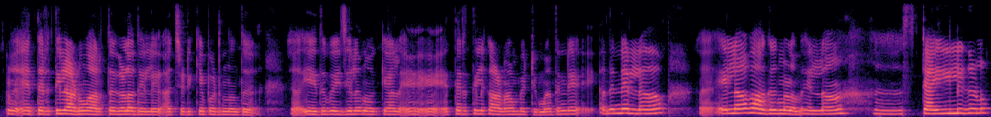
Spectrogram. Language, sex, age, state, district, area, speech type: Malayalam, female, 30-45, Kerala, Ernakulam, rural, spontaneous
